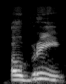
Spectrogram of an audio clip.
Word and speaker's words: Aubrey: Uh Ori is how we pronounce it because my first language is Creole.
